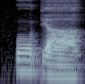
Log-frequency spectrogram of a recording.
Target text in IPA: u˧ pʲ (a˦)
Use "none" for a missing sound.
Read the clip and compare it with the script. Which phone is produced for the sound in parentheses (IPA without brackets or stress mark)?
a˨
